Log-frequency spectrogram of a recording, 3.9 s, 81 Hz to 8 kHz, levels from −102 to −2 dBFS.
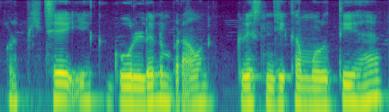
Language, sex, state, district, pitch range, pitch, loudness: Hindi, male, Bihar, Patna, 115-130 Hz, 120 Hz, -16 LUFS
